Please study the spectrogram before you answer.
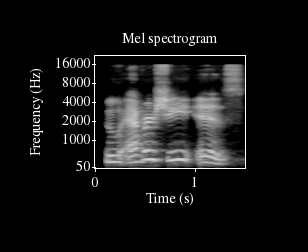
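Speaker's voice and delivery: loud and slow, settling it; firmly. A narrator's reading. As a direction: lay it down as final. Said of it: "said the king firmly".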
